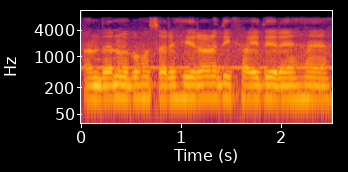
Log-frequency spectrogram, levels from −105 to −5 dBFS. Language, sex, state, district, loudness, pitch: Bhojpuri, male, Uttar Pradesh, Gorakhpur, -21 LUFS, 115 Hz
